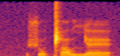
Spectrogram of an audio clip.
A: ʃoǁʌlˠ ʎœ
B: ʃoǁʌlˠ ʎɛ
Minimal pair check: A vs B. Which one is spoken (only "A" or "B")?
B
